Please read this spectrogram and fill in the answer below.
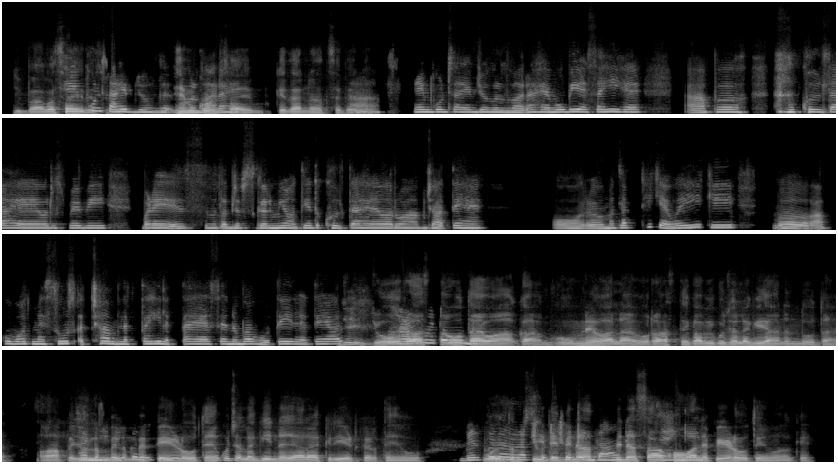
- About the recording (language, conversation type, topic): Hindi, unstructured, समुद्र तट की छुट्टी और पहाड़ों की यात्रा में से आप क्या चुनेंगे?
- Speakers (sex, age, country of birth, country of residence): female, 40-44, India, Netherlands; male, 35-39, India, India
- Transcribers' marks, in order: tapping; laughing while speaking: "खुलता है"; unintelligible speech; in English: "क्रिएट"; other background noise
